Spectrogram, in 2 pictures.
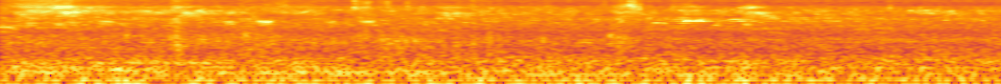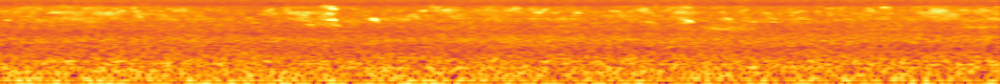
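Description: Faint outdoor ambience: a steady low rumble with scattered faint bird chirps.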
